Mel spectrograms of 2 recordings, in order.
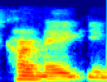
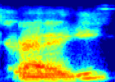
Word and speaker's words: Carnegie: I I read it's Carnegie not Carnegie really it's Carnegie yeah because he's Scottish and it's pronounced Carnegie I learned that world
